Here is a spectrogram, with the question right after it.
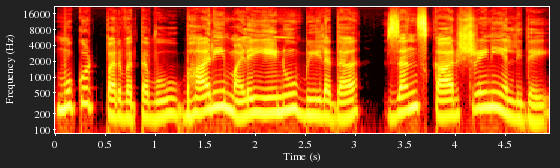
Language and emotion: Kannada, neutral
